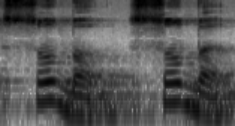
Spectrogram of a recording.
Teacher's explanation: সিন বা পেশ সুব, সুব কলকলা করতে হবে, সিন অক্ষরটা শেষ দিতে হবে, বা এর উপর সুকুন আছে, এটা একটু প্রতিধ্বনি সৃষ্টি করব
